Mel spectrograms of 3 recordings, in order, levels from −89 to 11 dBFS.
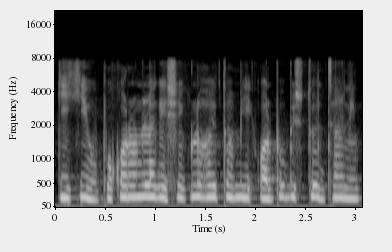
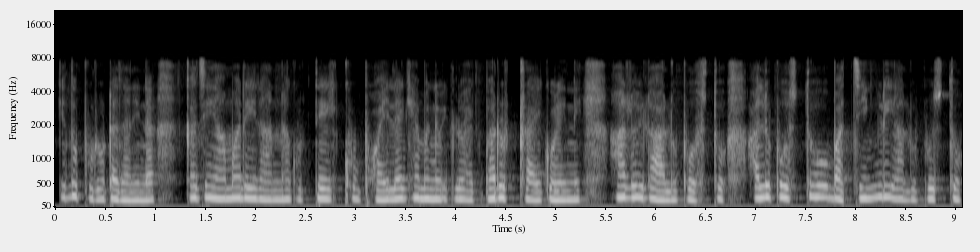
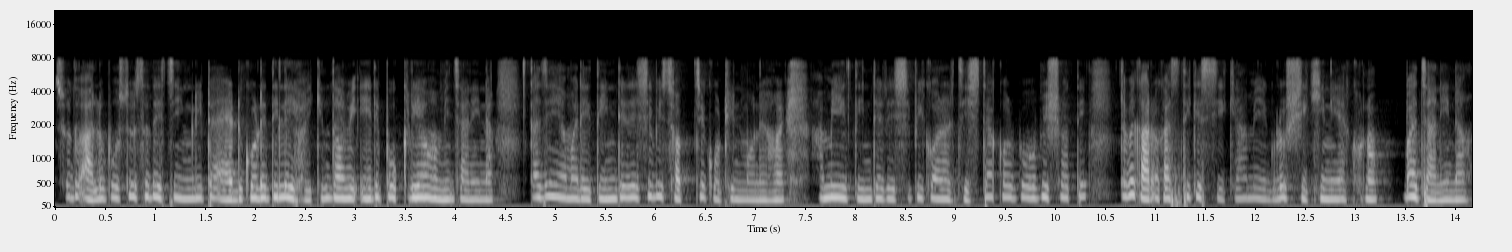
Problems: none marked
